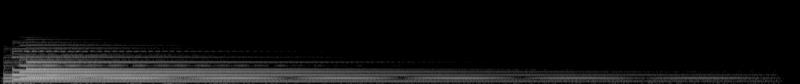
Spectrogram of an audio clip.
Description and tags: Tape El Guitar 8
Lo-fi tape samples at your disposal.
collab-2, el, guitar, Jordan-Mills, lo-fi, lofi, mojomills, tape, vintage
